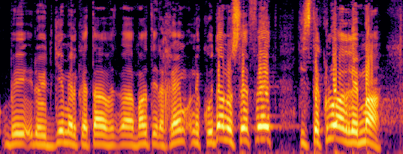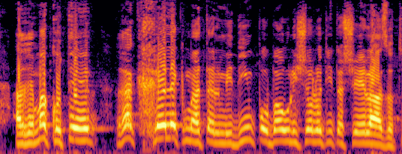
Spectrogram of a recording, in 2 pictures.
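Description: This man teaches a religious lesson at a yeshiva with real energy, throwing questions at the room and dramatizing little quotes. His voice sits high for a man, and a long reverberation surrounds it, as if in a large hall.

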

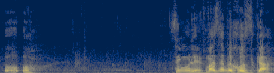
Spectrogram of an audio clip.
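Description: A man teaching a lively religious lesson to his students, throwing questions at the room and acting out little quotes. His voice sits high for a man. It rings with a long echo, as in a big hall. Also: lo-fi sound. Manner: animated, questions the class, acts out short quotes. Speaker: yeshiva teacher.

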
